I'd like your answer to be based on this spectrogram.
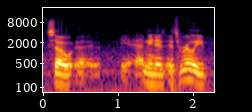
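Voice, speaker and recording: A man's voice: medium pitch, normal speed, dull audio. A man with an American accent hosting a conversational interview. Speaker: host, interviewer.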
